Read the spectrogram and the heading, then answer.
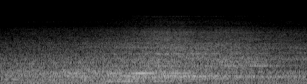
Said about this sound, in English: And that was a bus passing us, in case it wasn't obvious.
